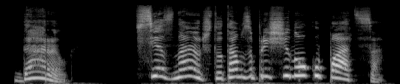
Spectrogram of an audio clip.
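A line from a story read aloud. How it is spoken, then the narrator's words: Exclaiming. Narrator (Russian): воскликнула я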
